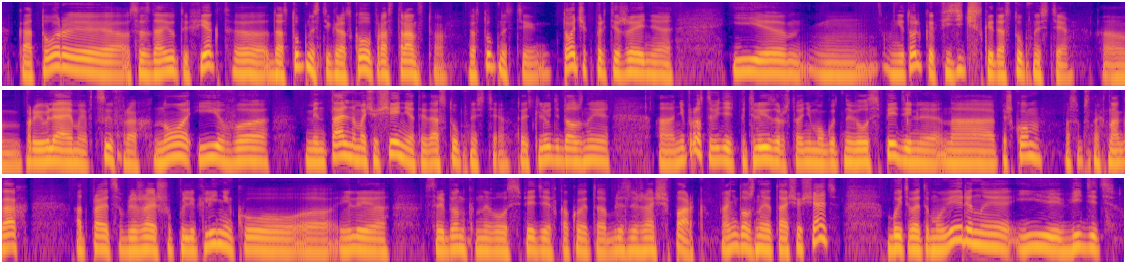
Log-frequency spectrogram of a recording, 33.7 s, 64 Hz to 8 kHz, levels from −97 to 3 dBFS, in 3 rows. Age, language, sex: 30-49, Russian, male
